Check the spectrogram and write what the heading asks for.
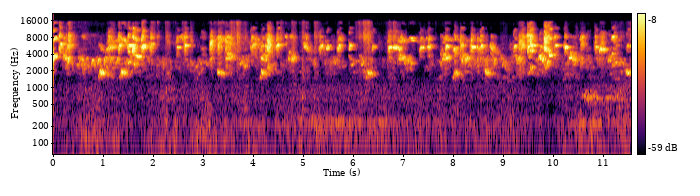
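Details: Bird chick being hand-fed in captivity, begging: dense, high, rapid chirps and squeaky cheeps pouring out continuously, pulsing in short bursts throughout, with faint low room noise beneath.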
